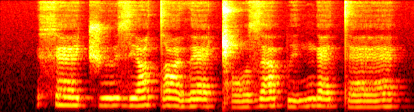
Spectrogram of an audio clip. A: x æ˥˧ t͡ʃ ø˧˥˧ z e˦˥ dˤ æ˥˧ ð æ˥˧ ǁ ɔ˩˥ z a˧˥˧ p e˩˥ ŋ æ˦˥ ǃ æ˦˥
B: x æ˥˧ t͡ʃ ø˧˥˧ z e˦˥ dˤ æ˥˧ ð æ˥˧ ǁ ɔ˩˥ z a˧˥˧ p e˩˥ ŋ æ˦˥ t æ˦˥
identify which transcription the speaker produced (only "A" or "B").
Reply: B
